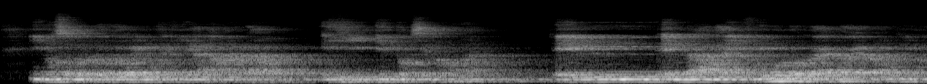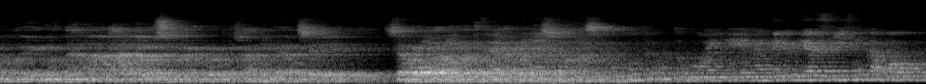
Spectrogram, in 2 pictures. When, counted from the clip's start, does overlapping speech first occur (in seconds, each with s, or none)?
13.2 s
